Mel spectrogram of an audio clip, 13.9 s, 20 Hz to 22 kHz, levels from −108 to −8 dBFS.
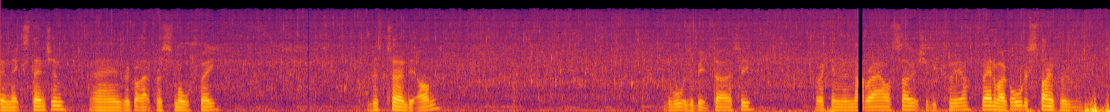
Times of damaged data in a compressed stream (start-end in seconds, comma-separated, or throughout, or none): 3.84-3.87, 10.70-10.79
